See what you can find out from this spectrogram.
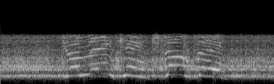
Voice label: eng tank damaged mood high, speech eng; War Thunder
